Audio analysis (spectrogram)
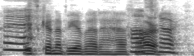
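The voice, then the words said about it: Imitated Irish accent. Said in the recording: “he's Irish ... I immediately impersonate.”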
